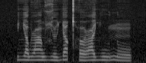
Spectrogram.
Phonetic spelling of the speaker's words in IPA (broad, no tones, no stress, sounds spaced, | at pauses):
ʎ a w ʕ ã w ʑ ø ʎ ɛ qʰ u ʕ a ʎ w u n õ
